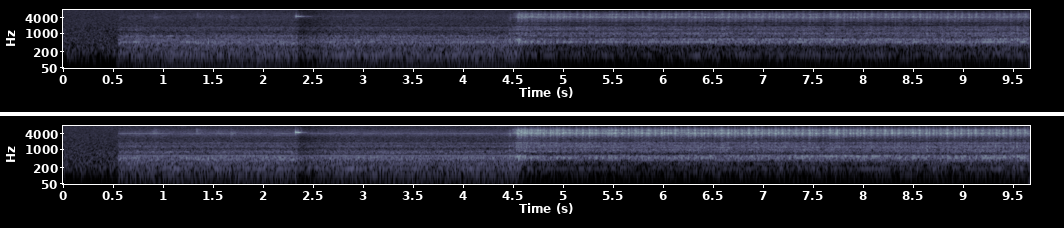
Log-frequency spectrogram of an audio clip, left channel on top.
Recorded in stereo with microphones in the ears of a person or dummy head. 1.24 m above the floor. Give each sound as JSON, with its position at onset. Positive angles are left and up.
{"t": 0.6, "sound": "a camera shutter", "side_deg": -45, "distance_m": 3.0}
